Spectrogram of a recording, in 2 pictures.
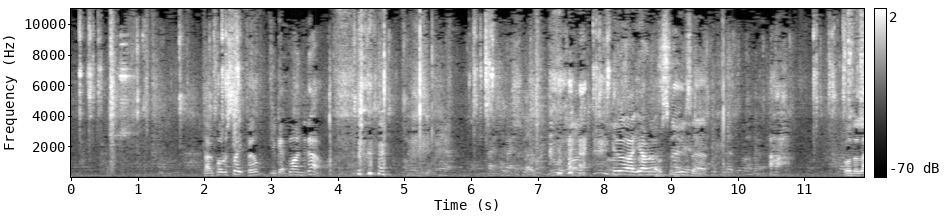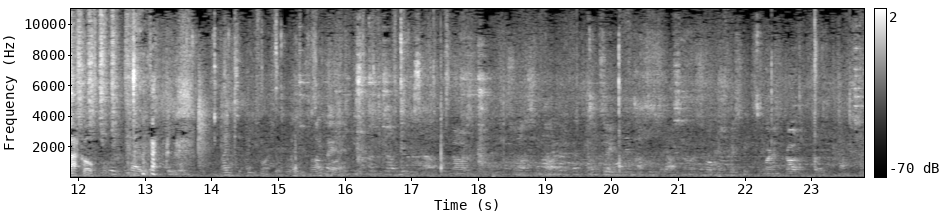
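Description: Poker chips clack together.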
